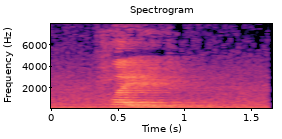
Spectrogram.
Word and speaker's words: played: The next way of saying ED is the sound D. Okay? Here it's T. Here it's D. Can you hear the difference? Here's an example. The verb played. Again, slower. Played. Do you hear the D? Letters E and D make the sound D. Played.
